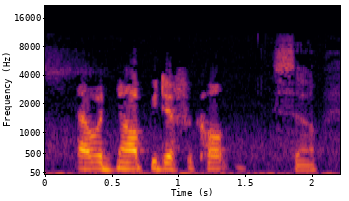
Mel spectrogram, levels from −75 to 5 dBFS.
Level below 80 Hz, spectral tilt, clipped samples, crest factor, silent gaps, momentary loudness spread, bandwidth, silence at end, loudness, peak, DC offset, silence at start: -48 dBFS; -5.5 dB/octave; under 0.1%; 18 dB; none; 13 LU; 11 kHz; 0 s; -18 LUFS; -2 dBFS; under 0.1%; 0 s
